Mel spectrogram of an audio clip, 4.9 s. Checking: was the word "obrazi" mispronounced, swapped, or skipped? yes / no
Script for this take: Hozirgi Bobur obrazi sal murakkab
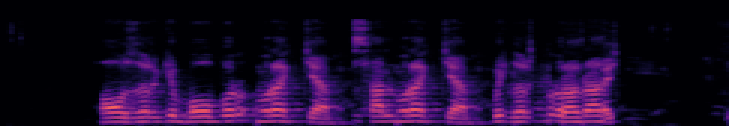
yes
